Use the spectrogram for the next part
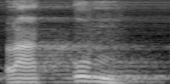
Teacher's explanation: mim sukun dibaca jelas tanpa mendengung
